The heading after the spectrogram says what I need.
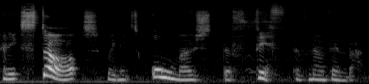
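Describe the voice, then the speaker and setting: A woman with an English accent and a fairly high, breathy, husky voice. She talks to children in a chatty, simple way as a storyteller, moving between informal asides and reading from a storybook. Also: animated, a little slow. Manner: chatty, self-deprecating, explains things simply for children. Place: small spare room study at home.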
